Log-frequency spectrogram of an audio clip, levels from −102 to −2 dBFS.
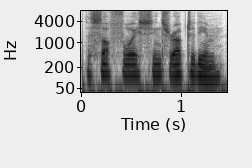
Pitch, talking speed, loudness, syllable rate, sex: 110 Hz, 205 wpm, -16 LUFS, 6.3 syllables/s, male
